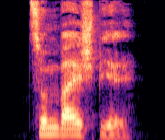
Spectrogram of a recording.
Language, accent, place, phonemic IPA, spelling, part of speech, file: German, Germany, Berlin, /t͡sʊm ˈbaɪ̯ˌʃpiːl/, zum Beispiel, adverb, De-zum Beispiel.ogg
- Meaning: for example, for instance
